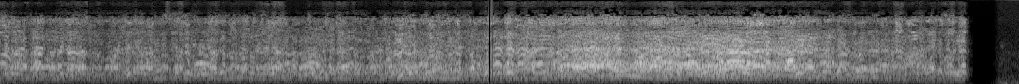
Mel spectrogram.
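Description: A crowd of men talks and shouts outdoors.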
